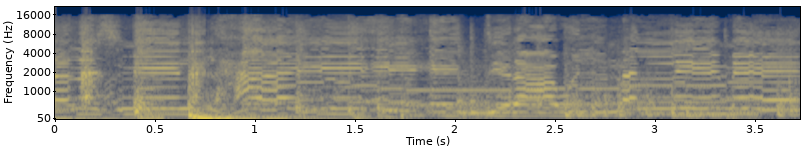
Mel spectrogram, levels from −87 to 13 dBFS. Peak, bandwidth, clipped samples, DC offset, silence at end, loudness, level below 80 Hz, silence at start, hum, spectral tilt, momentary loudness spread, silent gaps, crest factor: 0 dBFS; 16.5 kHz; 0.6%; under 0.1%; 0 s; -10 LUFS; -18 dBFS; 0 s; none; -3.5 dB/octave; 5 LU; none; 10 dB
